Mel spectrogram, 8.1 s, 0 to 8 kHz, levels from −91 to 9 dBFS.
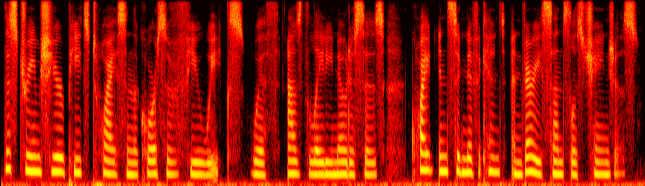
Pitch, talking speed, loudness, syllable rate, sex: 210 Hz, 155 wpm, -22 LUFS, 5.2 syllables/s, female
